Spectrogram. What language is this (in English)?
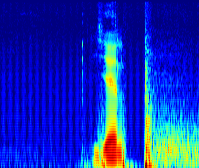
Swedish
